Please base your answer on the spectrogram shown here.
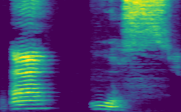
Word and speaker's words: ours: Sus, ça veut dire en plus un ours.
